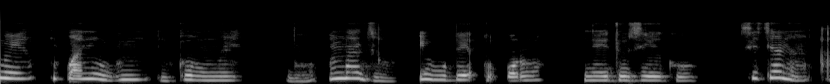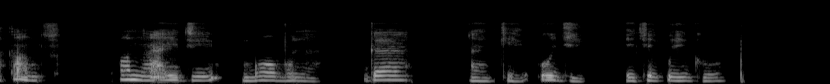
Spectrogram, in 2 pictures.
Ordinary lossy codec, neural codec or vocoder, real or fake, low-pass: none; codec, 44.1 kHz, 2.6 kbps, SNAC; fake; 7.2 kHz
